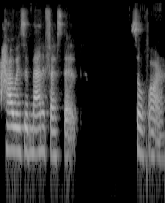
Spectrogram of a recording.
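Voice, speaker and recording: A woman with a non-native accent, medium pitch, and fairly even intonation, over a quiet background. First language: not English. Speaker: interview show host and clown teacher. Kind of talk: interview conversation. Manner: halting, many repeated words.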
